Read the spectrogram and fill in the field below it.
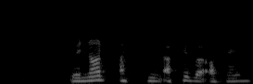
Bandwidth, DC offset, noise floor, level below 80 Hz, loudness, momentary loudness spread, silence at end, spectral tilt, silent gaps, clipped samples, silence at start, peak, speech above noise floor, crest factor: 7 kHz; under 0.1%; -76 dBFS; -78 dBFS; -47 LUFS; 9 LU; 0.05 s; -9 dB/octave; none; under 0.1%; 0.7 s; -28 dBFS; 29 dB; 20 dB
